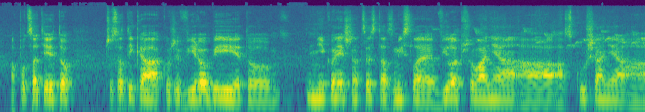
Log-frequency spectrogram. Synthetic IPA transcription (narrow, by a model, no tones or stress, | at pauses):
afpɔt̪st̪acɛjɛt̪ɔ | t͡ʃɔsat̪iːkaakɔʒɛʋiːɾɔbijɛt̪ɔ | ɲɪɛkɔɲɛt͡ʃnat͡sɛst̪avzmislɛʋilɛpʃɔʋaɲɪaaskuːʃaɲɪaa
